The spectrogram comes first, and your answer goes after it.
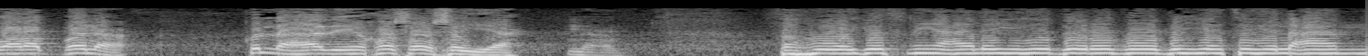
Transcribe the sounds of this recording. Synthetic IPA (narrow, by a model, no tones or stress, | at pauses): wɑɾˤɑbːɪna | kʊlːɦaːðɪhɪxʊsˤuːsˤɪjːa | naʕam | faɦʊwajʊθniːʕalajhɪbɪɾʊbuːbɪjːat̪ɪhɪlʕaːmː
